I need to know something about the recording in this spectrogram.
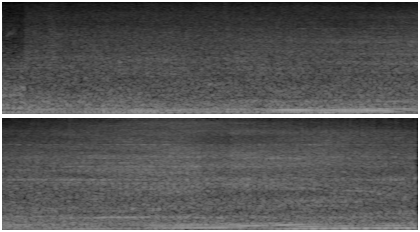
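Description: Cars pass slowly on a road.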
